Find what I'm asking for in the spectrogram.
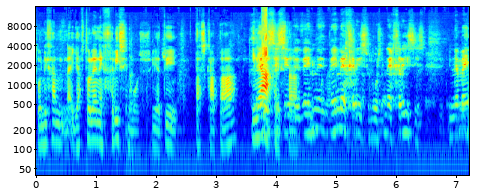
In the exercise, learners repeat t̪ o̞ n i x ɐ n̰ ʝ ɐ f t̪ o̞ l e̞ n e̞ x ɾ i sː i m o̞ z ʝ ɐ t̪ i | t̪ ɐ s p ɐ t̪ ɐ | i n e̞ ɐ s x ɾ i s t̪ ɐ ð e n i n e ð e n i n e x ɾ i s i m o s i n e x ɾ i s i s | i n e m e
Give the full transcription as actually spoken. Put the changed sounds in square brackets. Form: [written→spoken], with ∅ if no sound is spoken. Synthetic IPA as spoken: t̪ o̞ n i x ɐ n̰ ʝ ɐ f t̪ o̞ l e̞ n e̞ x ɾ i [sː→s] i m o̞ [z→s] ʝ ɐ t̪ i | t̪ ɐ s [p→k] ɐ t̪ ɐ | i n e̞ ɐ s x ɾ i s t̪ ɐ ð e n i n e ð e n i n e x ɾ i s i m o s i n e x ɾ i s i s | i n e m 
